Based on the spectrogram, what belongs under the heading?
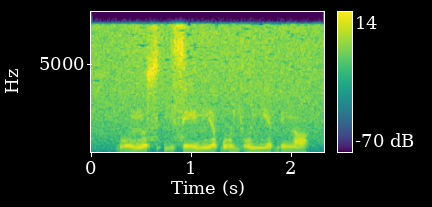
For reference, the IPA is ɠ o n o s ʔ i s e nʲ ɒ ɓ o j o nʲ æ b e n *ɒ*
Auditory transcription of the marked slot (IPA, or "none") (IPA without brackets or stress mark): ɒ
